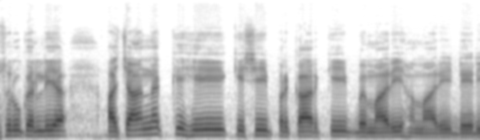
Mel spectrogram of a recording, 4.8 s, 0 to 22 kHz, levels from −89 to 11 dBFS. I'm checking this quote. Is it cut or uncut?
uncut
